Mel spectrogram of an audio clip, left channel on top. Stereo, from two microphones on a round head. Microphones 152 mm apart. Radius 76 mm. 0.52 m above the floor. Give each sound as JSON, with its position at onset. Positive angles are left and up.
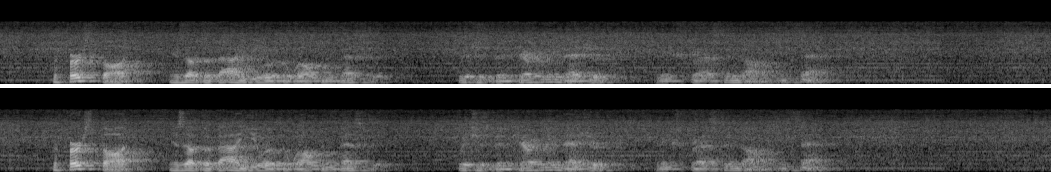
{"t": 0.5, "sound": "a man speaking", "side_deg": -10, "distance_m": 1.0}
